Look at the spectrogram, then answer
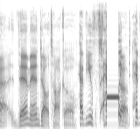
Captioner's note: beep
